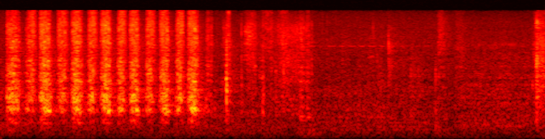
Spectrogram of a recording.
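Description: A fingernail scratching a scratch-and-sniff strawberry patch on a book page to release its scent, in quick rapid strokes about nine a second. The strokes fade after about a second and a half and stop a little past halfway.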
